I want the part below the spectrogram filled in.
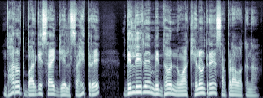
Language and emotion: Santali, neutral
